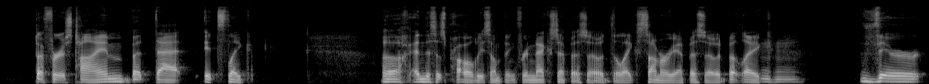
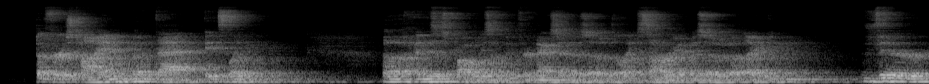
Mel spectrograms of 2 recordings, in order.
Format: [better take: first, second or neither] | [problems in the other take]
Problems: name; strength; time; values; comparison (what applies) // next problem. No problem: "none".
first | off-mic speech; far // room echo; strong; dies away in 1.9 s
